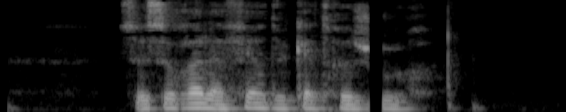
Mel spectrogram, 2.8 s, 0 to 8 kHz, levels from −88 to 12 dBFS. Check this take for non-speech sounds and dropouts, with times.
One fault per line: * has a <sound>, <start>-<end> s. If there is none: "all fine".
* has a dropout, 1.8-1.9 s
